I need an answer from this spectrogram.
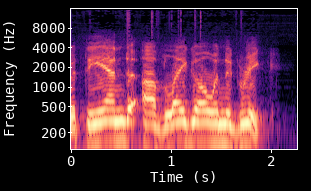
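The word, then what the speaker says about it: Lego (λέγω): Present tense for I say, it's pronounced Lego.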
